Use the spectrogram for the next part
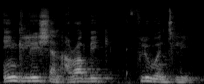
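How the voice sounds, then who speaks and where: A young man with a mid-range voice and a Somali accent, Somali being his native tongue, sincerely recounts his experience with network marketing in short, stop-start phrases.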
